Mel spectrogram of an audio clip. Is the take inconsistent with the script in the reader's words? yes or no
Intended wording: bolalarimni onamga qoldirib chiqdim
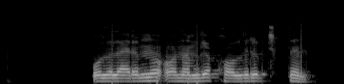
no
